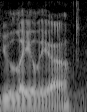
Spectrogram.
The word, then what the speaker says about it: Eulalia: the books so the the war cry the badgers is you layla and is that how you say it yeah per the per the author's words in the audiobooks you know so like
